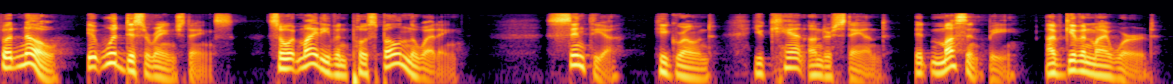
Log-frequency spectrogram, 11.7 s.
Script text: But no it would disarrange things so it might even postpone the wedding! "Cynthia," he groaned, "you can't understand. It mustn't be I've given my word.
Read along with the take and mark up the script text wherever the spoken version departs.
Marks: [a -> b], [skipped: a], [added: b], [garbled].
But no it would disarrange things so it might even postpone the wedding! "Cynthia," he groaned, "you can't understand. It mustn't be I've given my word.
